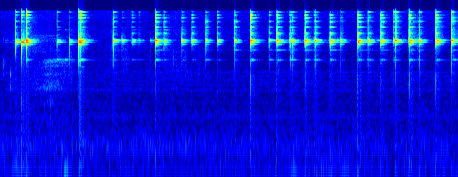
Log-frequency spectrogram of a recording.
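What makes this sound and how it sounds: Long acrylic nails tap all over a hollow, empty glazed ceramic mug with a black and white skeleton print. An uneven run of quick, bright clicks, each with a very short, high ring, sounds over a faint low hiss.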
